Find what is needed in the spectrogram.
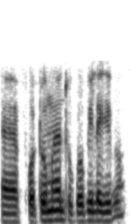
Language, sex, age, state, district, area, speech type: Assamese, male, 60+, Assam, Morigaon, rural, conversation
